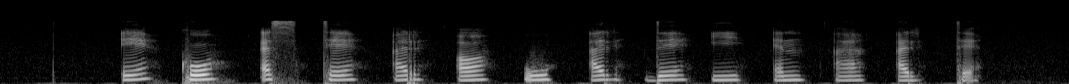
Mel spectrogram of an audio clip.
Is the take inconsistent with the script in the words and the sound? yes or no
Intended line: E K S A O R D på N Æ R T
yes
